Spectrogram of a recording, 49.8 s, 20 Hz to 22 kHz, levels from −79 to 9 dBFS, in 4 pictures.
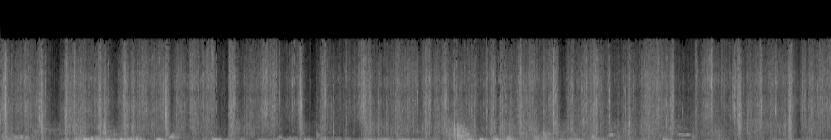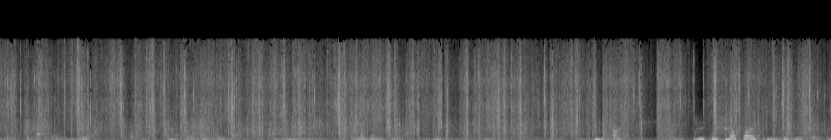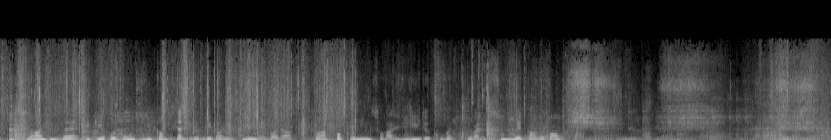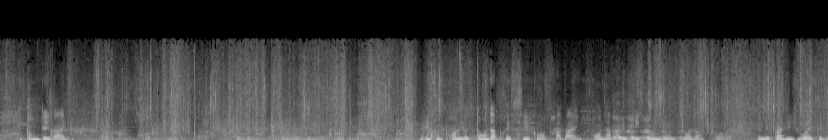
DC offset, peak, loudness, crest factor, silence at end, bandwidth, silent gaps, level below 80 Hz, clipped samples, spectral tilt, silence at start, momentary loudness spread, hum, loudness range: under 0.1%; -2 dBFS; -25 LUFS; 22 dB; 0 s; 16.5 kHz; none; -42 dBFS; under 0.1%; -3 dB/octave; 0 s; 10 LU; none; 7 LU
